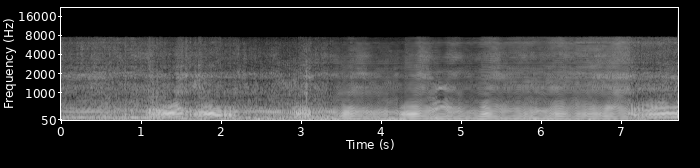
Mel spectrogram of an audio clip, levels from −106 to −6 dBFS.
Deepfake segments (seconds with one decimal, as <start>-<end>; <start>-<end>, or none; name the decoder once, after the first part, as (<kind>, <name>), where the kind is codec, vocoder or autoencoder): 3.4-7.1 (vocoder, Vocos)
